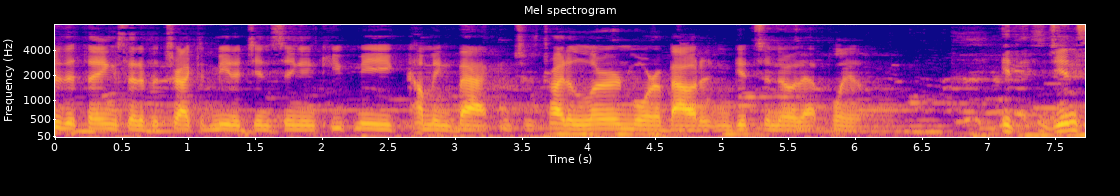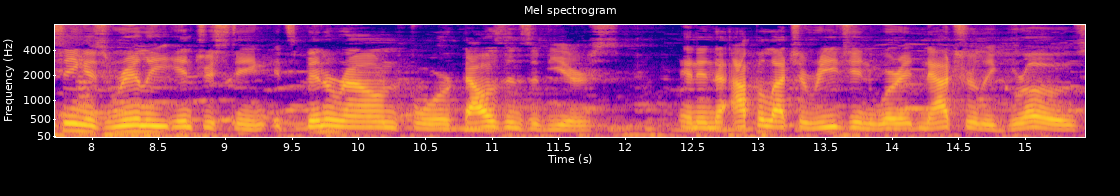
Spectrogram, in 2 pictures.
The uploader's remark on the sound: at the Smithsonian's Earth Optimism Event on the Mall in Washington DC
